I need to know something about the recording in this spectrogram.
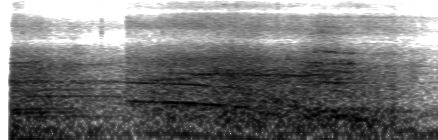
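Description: SUVs driving, a loud steady engine and road noise with a faint tone that drifts slowly in pitch.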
